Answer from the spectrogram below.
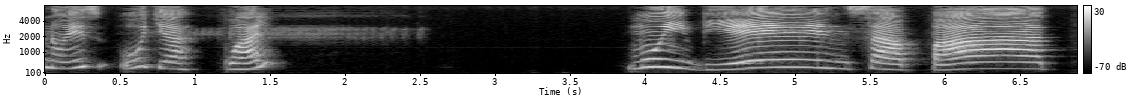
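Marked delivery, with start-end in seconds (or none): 5.4-6.9 slowly stretched zapato, each syllable separate. Shown as a demonstration. Teacher confirming the answer, sounding it out slowly. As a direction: spell out the sounds by voice. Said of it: "teacher sounds out answer".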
